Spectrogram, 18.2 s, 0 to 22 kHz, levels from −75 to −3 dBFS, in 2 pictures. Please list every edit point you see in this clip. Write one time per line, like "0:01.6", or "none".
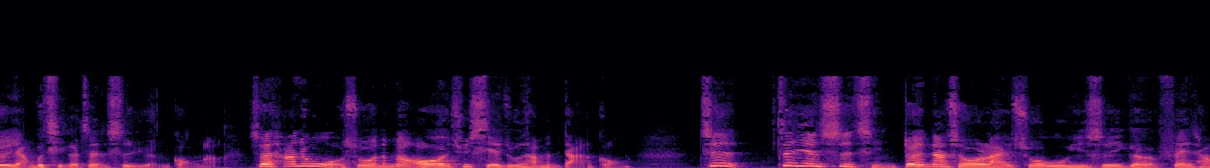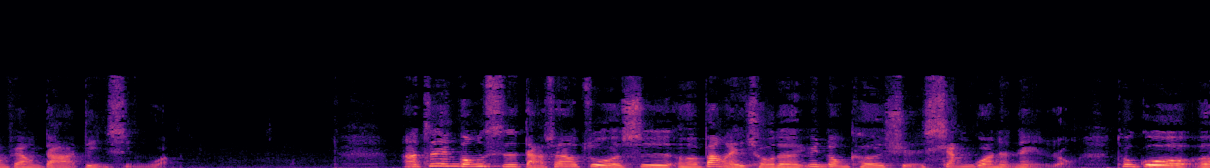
none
